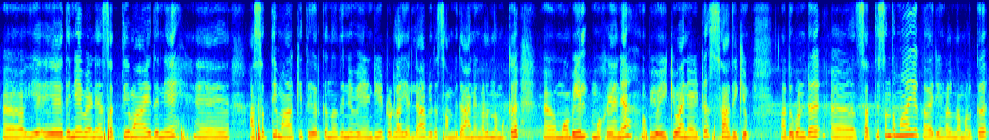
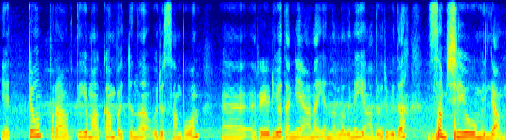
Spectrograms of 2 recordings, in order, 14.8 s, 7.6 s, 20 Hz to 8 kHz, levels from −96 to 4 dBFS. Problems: none marked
